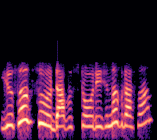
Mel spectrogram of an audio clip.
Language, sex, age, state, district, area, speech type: Kashmiri, female, 45-60, Jammu and Kashmir, Srinagar, urban, conversation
